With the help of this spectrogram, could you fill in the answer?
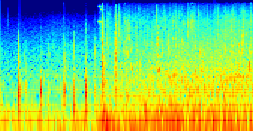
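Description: A handful of separate, evenly spaced drips give way abruptly to a steady, dense hiss of heavy rain pouring down, loud and continuous, with no voices.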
